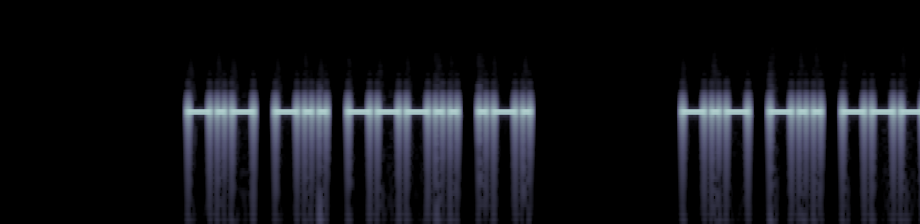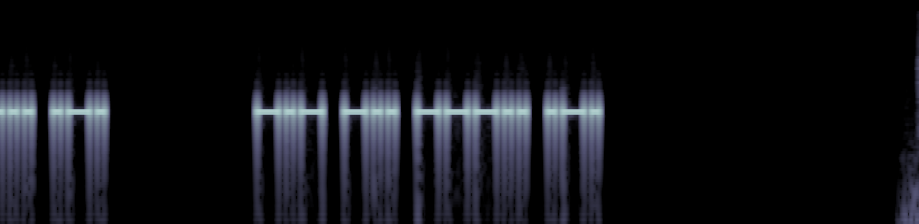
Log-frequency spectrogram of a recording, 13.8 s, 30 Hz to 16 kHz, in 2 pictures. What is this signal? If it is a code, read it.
Morse code, heard as a keyed tone, about 23 wpm, 700 Hz. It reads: KD8R KD8R KD8R
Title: USA Call Signs - 4 Characters - Repeated 3x - 22wpm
